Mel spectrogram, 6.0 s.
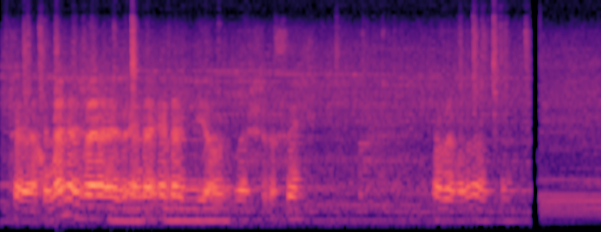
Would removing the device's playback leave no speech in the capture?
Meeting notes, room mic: No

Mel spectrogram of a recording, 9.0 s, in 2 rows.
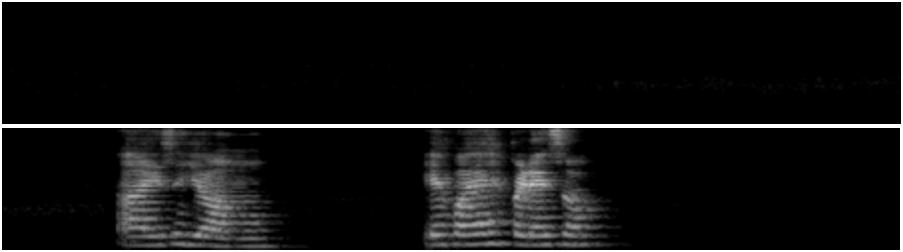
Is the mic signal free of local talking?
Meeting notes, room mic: No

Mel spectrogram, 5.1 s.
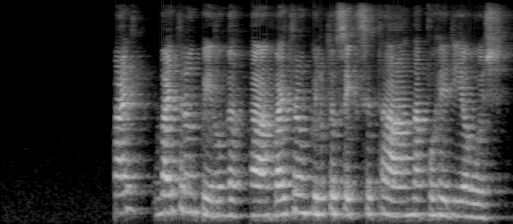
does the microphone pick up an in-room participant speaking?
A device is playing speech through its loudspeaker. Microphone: Yes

